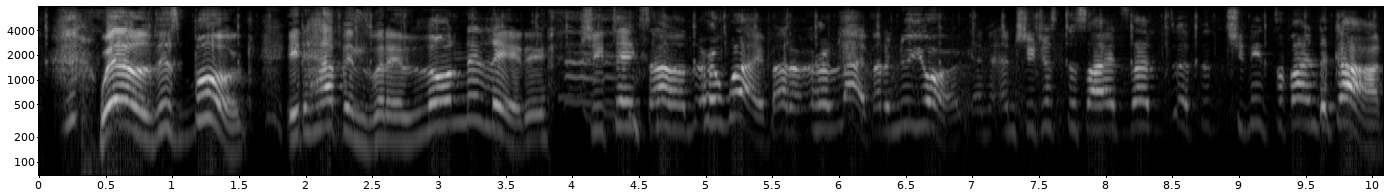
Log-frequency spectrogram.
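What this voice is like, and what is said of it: Put-on Italian accent. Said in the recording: “summarize this book in 45 seconds with an Italian accent ... my Italian accent will be at least as good as Elizabeth Gilbert's”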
